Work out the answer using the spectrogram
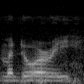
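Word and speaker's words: Madeore: Um it's spelled M A D E O R E, but they pronounce it Madori.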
